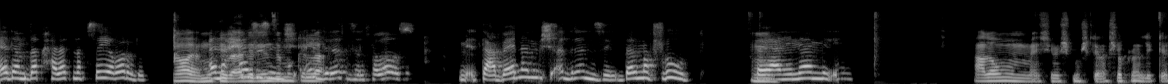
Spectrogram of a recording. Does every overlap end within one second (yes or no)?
no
